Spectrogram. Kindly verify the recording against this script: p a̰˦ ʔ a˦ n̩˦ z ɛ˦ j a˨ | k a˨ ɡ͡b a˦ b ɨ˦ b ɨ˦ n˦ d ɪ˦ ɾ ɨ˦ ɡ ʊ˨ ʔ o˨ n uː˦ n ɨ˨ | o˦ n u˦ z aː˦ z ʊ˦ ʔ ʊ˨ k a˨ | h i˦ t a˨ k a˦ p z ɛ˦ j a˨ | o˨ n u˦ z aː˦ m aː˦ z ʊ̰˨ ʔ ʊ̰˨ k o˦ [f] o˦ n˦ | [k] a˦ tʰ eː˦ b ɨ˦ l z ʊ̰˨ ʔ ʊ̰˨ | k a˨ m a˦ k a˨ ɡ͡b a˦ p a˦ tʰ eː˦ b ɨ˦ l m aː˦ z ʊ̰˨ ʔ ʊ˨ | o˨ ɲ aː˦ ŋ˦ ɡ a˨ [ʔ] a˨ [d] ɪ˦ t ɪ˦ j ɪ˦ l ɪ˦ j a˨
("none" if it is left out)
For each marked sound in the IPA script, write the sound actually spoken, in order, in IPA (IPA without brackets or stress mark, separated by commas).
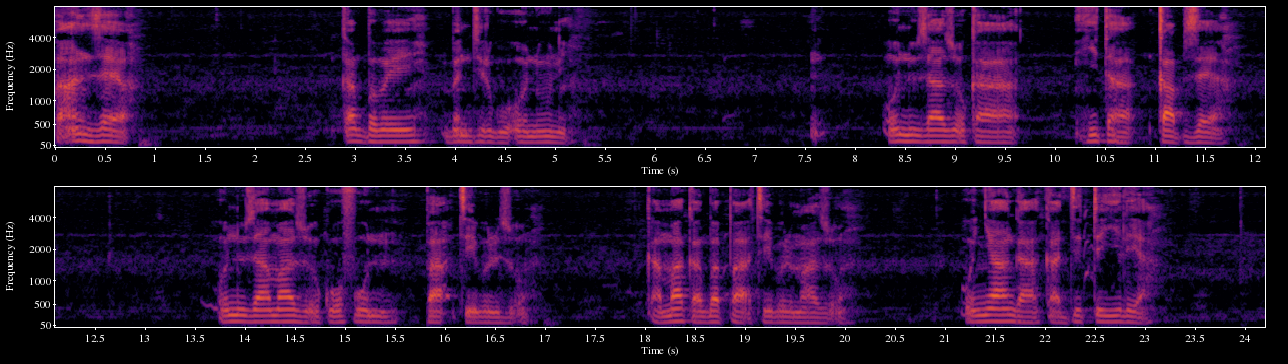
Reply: f, p, k, d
